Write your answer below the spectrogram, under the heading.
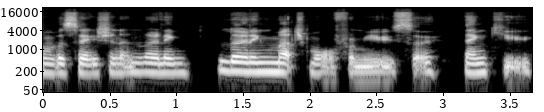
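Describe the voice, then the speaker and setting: A woman with an Australian accent has a dark, mellow tone and fairly low pitch. The recording is very clean with a silent background. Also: dry, close sound with no echo. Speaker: coach. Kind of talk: panel discussion. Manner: halting.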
